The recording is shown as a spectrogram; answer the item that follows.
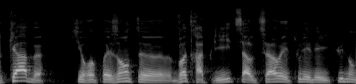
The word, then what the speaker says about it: Cao Cao: Vous êtes la vice-présidente de Cao Cao, ça se prononce comme ça.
